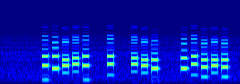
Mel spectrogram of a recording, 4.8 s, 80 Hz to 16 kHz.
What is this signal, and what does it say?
DTMF, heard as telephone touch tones, dialled by machine, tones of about 130 ms. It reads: 93709 # 071 2#474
